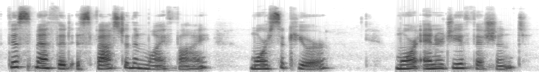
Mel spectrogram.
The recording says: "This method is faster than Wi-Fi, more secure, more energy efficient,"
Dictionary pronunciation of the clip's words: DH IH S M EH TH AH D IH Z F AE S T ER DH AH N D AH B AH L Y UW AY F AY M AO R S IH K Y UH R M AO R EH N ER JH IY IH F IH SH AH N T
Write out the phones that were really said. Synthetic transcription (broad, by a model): DH IH S M EH TH AH D IH Z F AE S T ER DH AH N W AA AH F AY M AO R S IH K Y UH R M AO R EH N ER JH IY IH F IH SH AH N T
